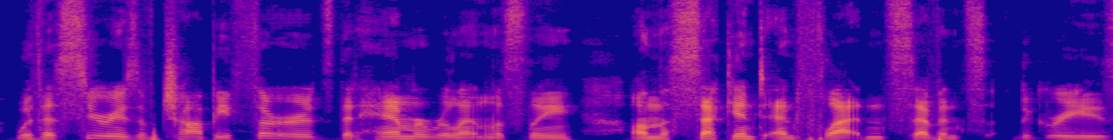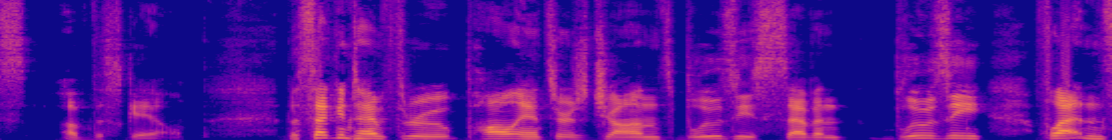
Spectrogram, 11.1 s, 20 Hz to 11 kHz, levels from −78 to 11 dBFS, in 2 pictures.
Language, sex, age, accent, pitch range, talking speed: English, male, 30-49, American, 135-165 Hz, 160 wpm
